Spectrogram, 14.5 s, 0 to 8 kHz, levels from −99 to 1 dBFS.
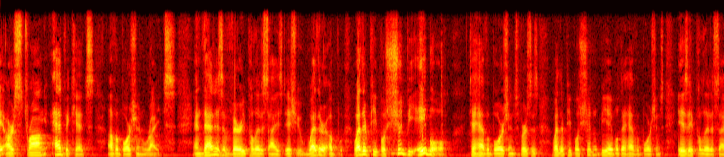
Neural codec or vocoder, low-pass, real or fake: none; 7.2 kHz; real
